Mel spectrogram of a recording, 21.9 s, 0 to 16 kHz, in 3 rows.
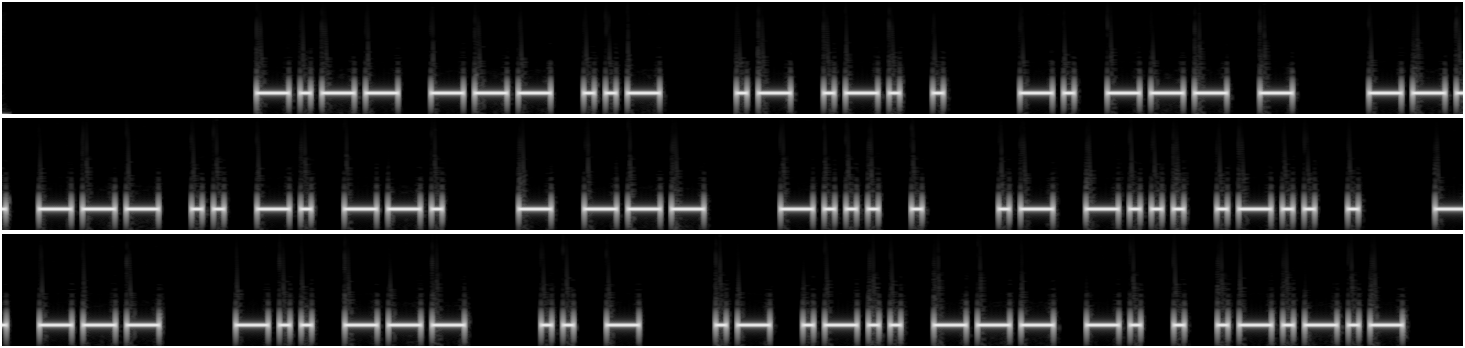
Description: Morse code, heard as a keyed tone, about 22 wpm, 700 Hz. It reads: YOU ARE NOT GOING TO BE ABLE TO DO IT ALONE.
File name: Sentences with 7-Word Phrases - 22wpm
